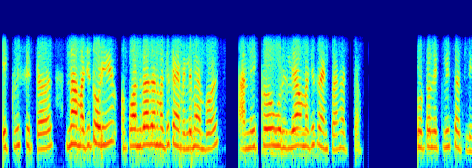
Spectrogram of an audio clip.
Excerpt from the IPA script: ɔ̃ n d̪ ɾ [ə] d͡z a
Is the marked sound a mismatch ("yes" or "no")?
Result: yes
